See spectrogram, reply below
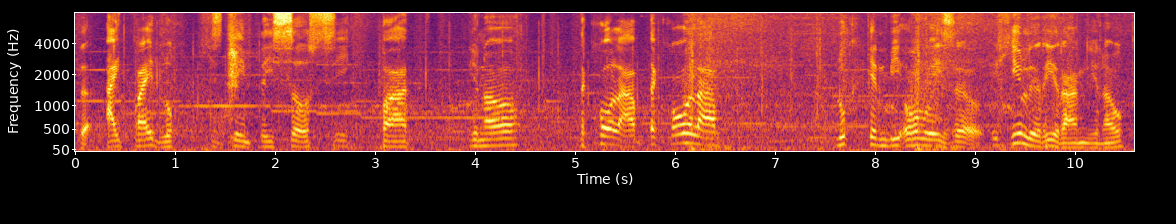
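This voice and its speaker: Guy livestreaming a game, chatting casually, rambles and repeats himself, music loud behind him. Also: mid-range voice, expressive, measured pace. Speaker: game streamer, host. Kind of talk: casual livestream chat while playing.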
